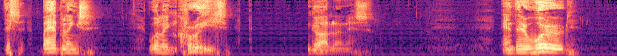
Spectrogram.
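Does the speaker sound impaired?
Yes: throat cancer, lost vocal cord; ate away vocal cord.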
